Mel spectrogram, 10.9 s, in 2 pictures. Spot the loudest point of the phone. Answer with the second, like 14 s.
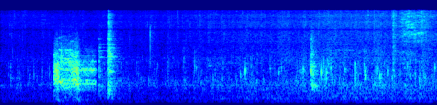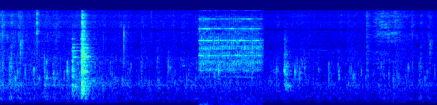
1 s.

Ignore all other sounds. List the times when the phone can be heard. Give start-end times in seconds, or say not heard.
0.7-1.2, 7.9-8.8.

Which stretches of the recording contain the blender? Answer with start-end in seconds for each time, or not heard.
not heard.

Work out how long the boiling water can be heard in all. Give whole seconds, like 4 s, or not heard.
11 s.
